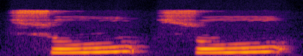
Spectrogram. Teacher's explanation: स्वाद को मुंह भर कर बोलेंगे, स्वाद, सू।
